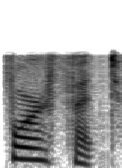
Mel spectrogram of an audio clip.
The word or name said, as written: forfeit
